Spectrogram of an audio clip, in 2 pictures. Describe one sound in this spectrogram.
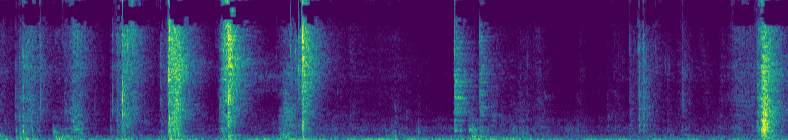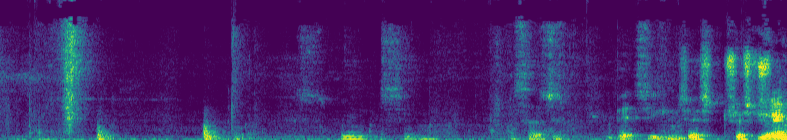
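Fat and membrane tear wetly as they are pulled away by hand.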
